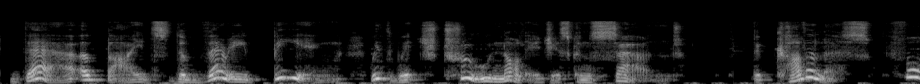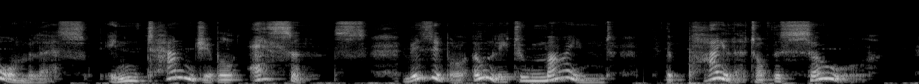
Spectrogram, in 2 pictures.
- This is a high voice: Yes, high, 215 Hz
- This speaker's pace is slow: Yes, slow, 80 wpm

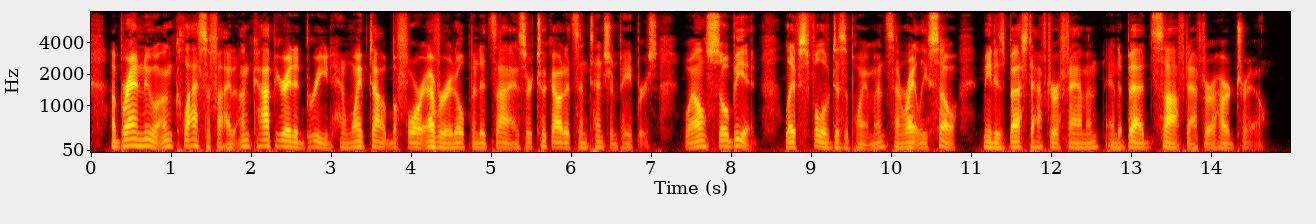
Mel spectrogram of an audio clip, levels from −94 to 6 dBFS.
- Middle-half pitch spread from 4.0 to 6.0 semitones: No, average, 3.0 semitones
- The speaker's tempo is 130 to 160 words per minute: No, average, 185 wpm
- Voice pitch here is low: Yes, low, 105 Hz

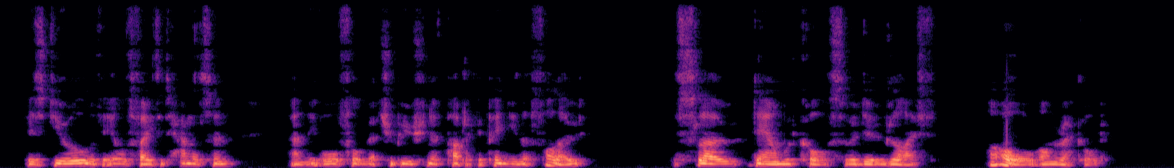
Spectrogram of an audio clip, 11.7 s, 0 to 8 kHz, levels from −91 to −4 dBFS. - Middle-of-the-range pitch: No, low, 110 Hz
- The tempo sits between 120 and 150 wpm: Yes, average, 140 wpm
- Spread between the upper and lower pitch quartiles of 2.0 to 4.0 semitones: Yes, average, 2.8 semitones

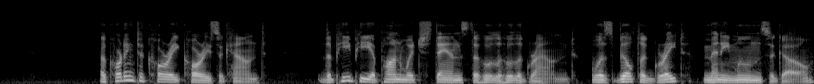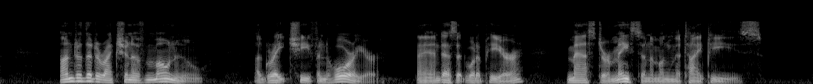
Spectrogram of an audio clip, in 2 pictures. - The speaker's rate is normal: Yes, average, 155 wpm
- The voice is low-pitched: Yes, low, 100 Hz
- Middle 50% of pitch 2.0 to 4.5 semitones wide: No, average, 5.3 semitones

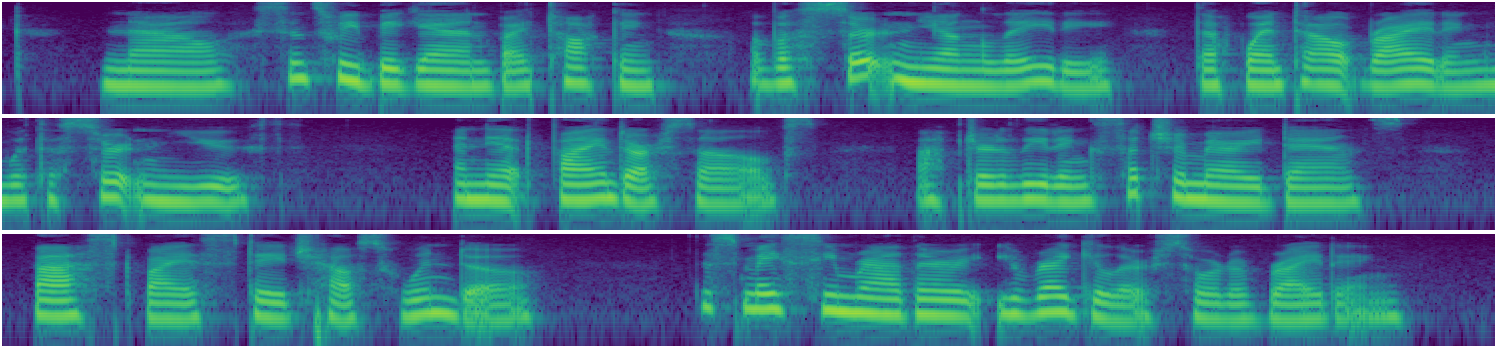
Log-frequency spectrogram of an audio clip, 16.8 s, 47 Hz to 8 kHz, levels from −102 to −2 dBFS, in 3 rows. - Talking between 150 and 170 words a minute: Yes, average, 155 wpm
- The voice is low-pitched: No, medium, 185 Hz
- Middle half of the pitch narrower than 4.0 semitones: Yes, narrow, 2.4 semitones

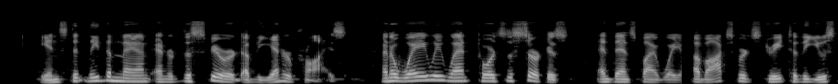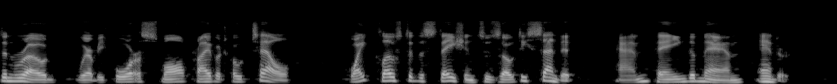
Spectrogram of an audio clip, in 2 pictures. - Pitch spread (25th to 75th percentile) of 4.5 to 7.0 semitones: Yes, wide, 5.5 semitones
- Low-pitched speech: Yes, low, 130 Hz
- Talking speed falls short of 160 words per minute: No, average, 165 wpm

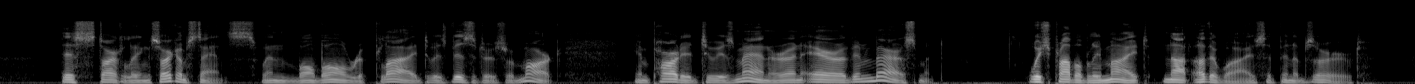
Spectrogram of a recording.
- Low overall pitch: Yes, very low, 95 Hz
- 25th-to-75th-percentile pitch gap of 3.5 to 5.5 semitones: Yes, average, 4.6 semitones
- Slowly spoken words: Yes, slow, 115 wpm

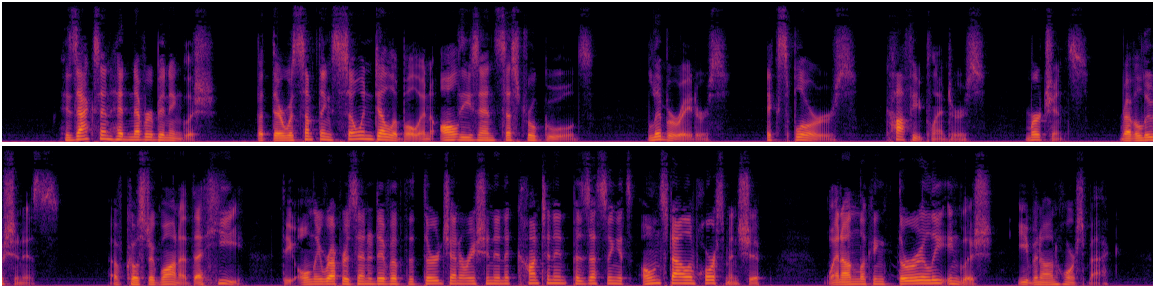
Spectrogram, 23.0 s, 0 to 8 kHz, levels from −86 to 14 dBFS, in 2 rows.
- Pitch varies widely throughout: No, average, 4.4 semitones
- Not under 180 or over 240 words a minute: No, slow, 135 wpm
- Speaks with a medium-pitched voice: Yes, medium, 150 Hz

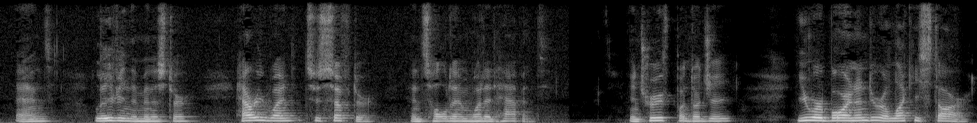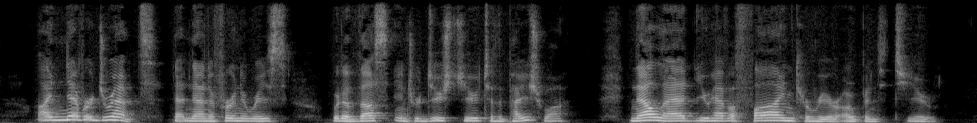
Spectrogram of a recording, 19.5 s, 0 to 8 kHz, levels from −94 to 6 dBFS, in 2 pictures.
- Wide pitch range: No, average, 3.4 semitones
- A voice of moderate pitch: Yes, medium, 155 Hz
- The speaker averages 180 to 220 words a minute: No, average, 145 wpm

